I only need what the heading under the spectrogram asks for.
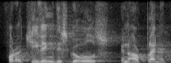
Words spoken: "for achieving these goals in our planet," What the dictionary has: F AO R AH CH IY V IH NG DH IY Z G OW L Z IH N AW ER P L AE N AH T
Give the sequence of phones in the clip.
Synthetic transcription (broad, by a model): F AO R AH CH IY V IH NG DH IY S G OW L S IH N AW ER P L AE N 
